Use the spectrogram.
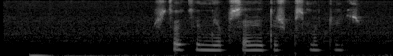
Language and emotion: Russian, neutral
